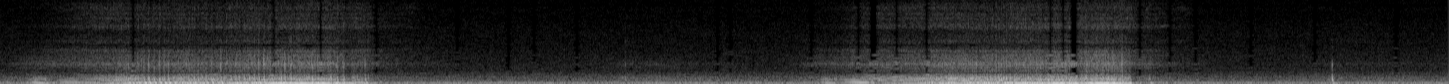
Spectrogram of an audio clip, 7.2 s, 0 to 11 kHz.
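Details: A sleeping girl snoring: two long, rough, fluttering snores on breathing in, about 17 a minute, separated by quiet breathing out.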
